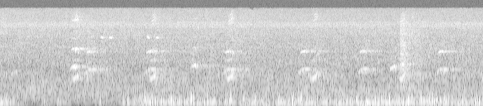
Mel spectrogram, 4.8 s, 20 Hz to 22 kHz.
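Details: Pallas's squirrel with its tail raised, on the Tiaoshui old trail, 15 April 2018: short harsh chucking calls repeated about every 0.7 seconds, over steady low rumbling background noise.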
